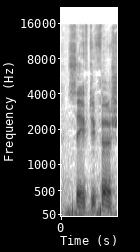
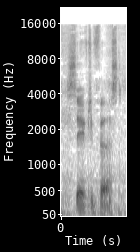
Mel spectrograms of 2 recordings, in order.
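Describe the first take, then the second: First: Said in the usual way. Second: Breathy hushed repeat; a whispered safety first, half-joking. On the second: Shown as a demonstration. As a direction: hush it like a secret.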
